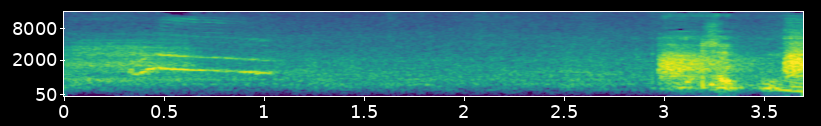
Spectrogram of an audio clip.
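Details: Cat having botfly larvae, ringworm, fungus and blackheads removed from its skin gives one short meow that slides downward, followed by sharp rustling and handling noises.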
